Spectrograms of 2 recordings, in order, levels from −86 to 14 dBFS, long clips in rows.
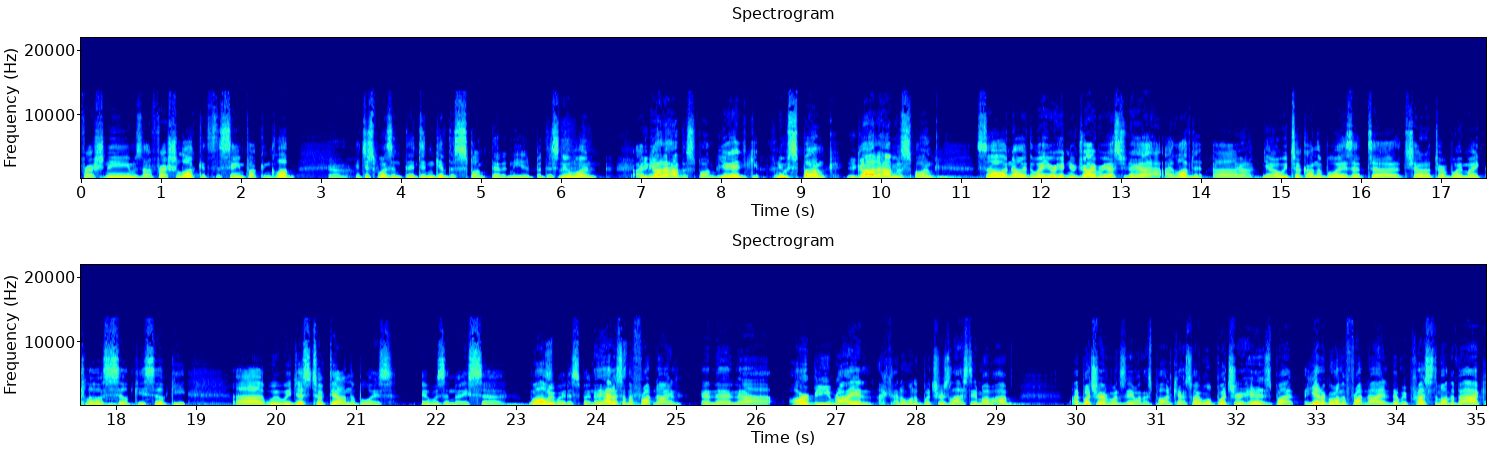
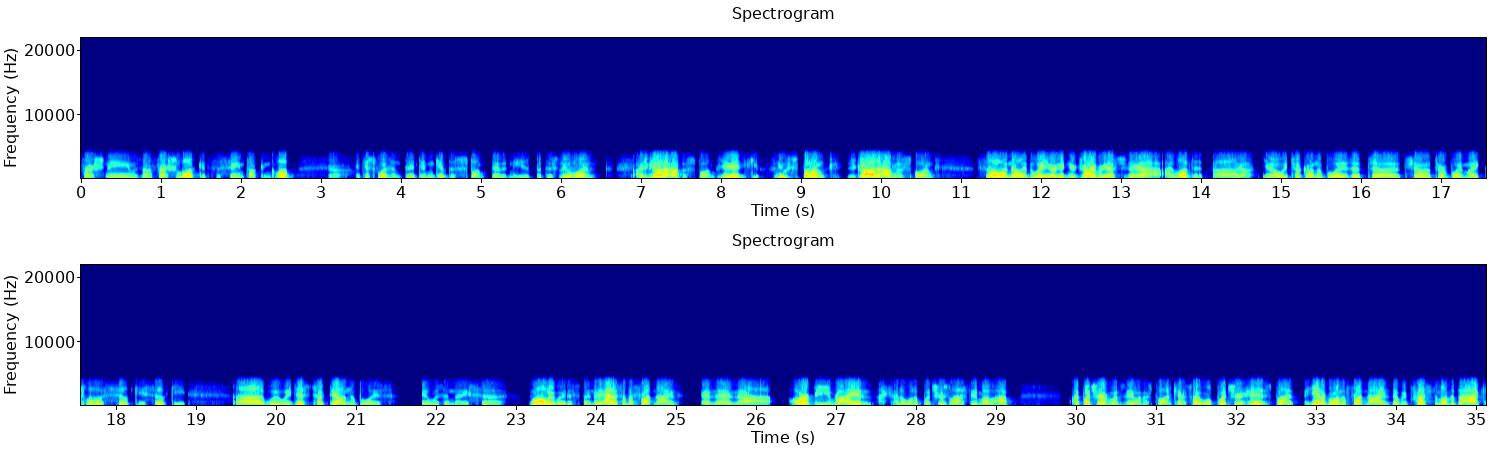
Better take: first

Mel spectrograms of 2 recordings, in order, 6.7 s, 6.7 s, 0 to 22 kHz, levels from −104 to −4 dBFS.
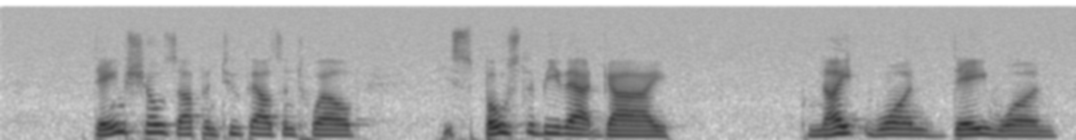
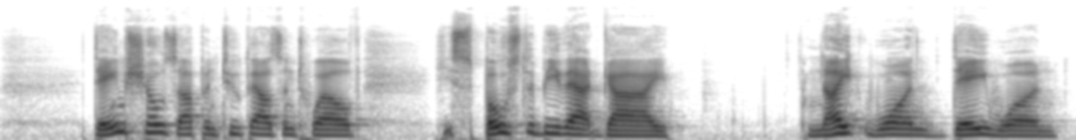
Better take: second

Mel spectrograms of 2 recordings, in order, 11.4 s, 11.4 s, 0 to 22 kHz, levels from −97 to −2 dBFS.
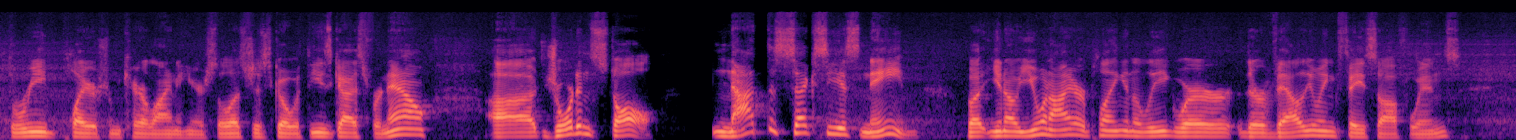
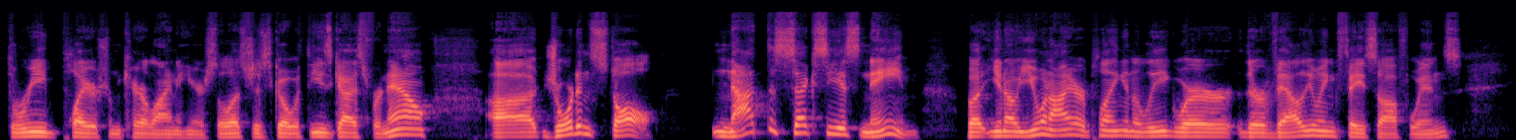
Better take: second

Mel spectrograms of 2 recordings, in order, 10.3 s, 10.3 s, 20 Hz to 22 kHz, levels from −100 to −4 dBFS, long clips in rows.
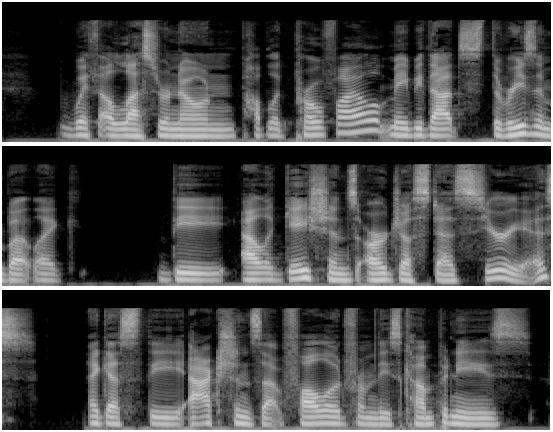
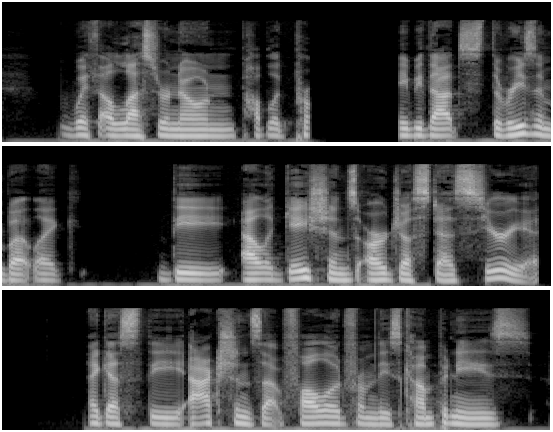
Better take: first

